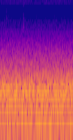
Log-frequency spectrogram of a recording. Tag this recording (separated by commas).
Wind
